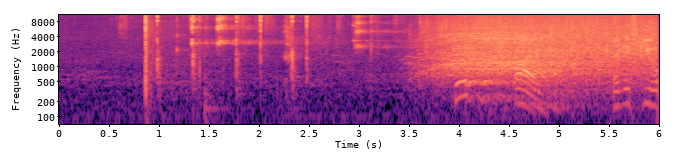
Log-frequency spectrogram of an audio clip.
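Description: Table tennis rally: a quick run of sharp clicks as the ball strikes the bats and the table, with a few high shoe squeaks, lasting about two seconds. The point then ends and the crowd breaks into loud cheering and applause from about halfway through.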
